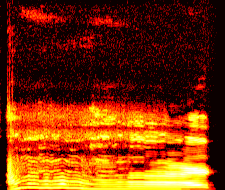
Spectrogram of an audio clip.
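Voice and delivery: high, loud, stretched-out proclamation; slow, grand high-pitched announcement; flamboyant host. Acted. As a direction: hail the hero, dragging out the name. Host theatrically hails the visitor.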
